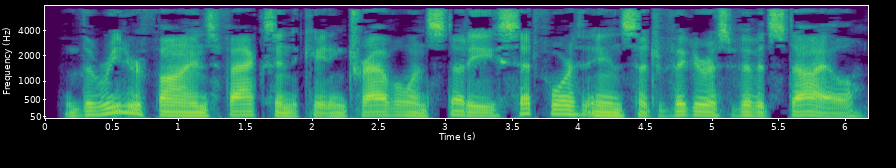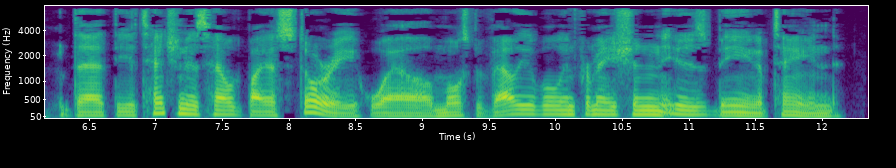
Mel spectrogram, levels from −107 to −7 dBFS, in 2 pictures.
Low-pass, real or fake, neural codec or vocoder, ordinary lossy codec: 7.2 kHz; real; none; MP3, 32 kbps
